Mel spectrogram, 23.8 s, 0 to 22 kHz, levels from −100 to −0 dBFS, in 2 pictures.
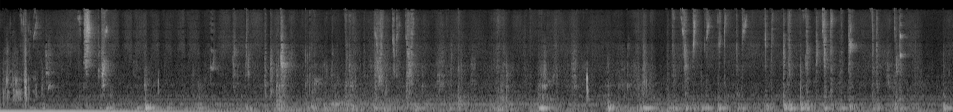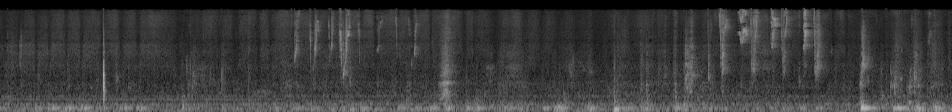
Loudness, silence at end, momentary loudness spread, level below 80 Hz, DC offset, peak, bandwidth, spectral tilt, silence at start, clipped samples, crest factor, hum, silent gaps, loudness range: -43 LUFS; 0 s; 15 LU; -56 dBFS; under 0.1%; -12 dBFS; 17 kHz; -2 dB/octave; 0 s; under 0.1%; 34 dB; none; none; 7 LU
